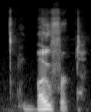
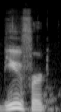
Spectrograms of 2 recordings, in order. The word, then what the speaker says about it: Beaufort: basically a little town called Beaufort, which South Mhm. Carolina has the same town, except they call it Beaufort. We call ours Beaufort, spelled the same, different pronunciation.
